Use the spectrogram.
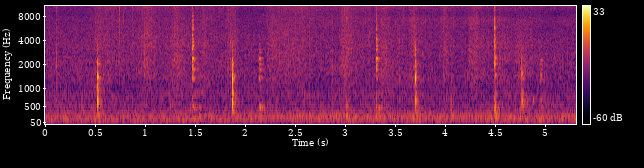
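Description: A utensil scrapes steadily through a hot pan of goat meat stir-fried with holy basil and bean sprouts, with regular clanks over a constant low sizzle and no voices.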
